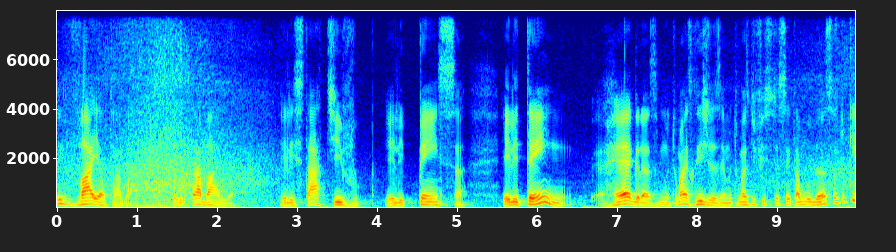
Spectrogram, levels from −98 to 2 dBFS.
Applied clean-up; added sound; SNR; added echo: none; Engine; 17 dB; none.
